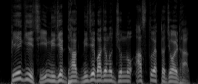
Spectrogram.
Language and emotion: Bengali, neutral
